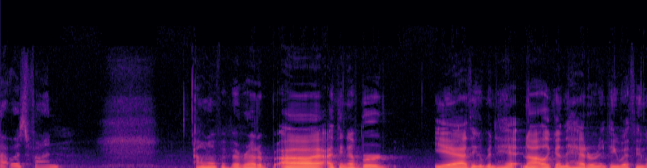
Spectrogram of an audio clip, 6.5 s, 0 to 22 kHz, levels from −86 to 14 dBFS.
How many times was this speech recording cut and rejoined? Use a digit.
1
